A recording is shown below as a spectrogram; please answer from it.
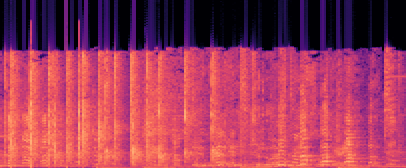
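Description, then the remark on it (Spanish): Applause and cheering with a crowd of hands clapping in a steady rush, mixed with laughter and excited voices calling out, loud and continuous throughout. “A mí me encantan los aplausos.”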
